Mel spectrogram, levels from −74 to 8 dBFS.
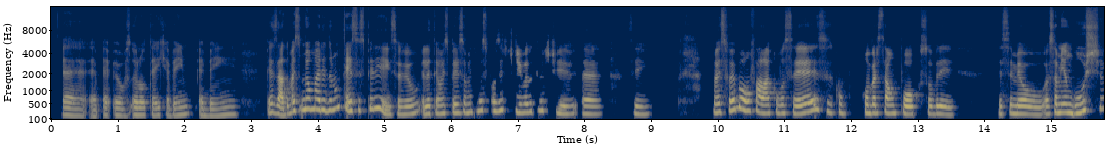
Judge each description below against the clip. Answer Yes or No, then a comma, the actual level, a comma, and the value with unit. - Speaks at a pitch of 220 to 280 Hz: Yes, high, 230 Hz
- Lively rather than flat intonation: Yes, wide, 5.7 semitones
